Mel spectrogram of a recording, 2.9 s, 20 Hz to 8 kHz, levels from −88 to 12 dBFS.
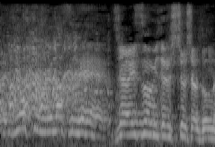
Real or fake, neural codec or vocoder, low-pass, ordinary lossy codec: real; none; 7.2 kHz; AAC, 48 kbps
